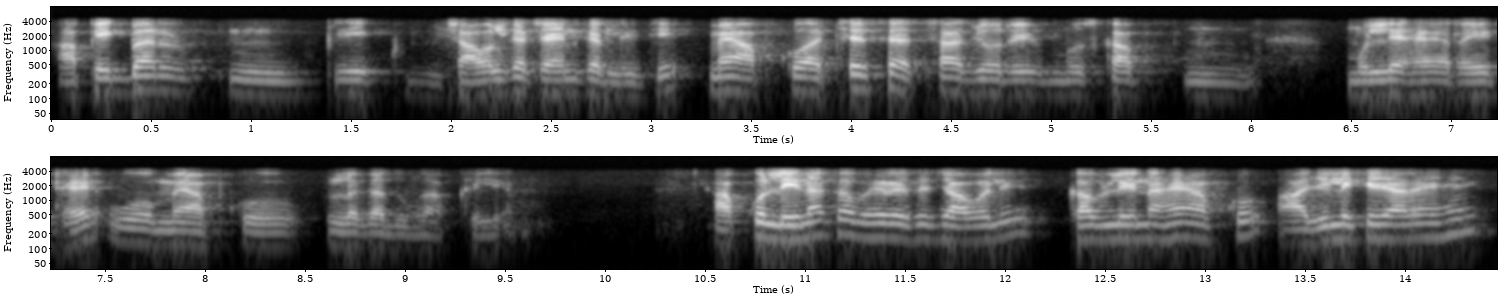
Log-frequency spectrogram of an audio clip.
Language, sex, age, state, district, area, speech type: Hindi, male, 45-60, Madhya Pradesh, Betul, urban, conversation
